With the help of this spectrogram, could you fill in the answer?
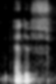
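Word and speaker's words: ألف: Alif. You pronounce it as a because the first sound you hear when I say alif, you hear a.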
